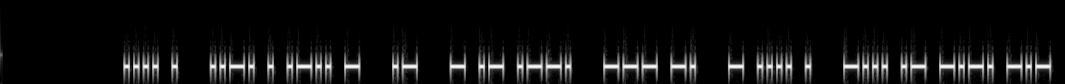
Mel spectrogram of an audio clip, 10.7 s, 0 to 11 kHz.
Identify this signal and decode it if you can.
Morse code, heard as a keyed tone, about 25 wpm, 700 Hz. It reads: HE FELT A TAP ON THE BACK
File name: practice / 25wpm / Sentences with 4-Word Phrases - 25wpm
